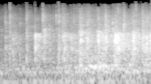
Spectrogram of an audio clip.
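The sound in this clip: Audience applause at a panel discussion event: a dense, steady wash of clapping that jumps up in strength about a fifth of the way in and swells slightly toward the end, with no voices.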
